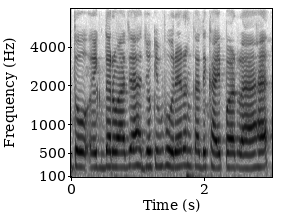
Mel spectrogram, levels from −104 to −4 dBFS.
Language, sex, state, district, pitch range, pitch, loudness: Hindi, female, Jharkhand, Garhwa, 255-270 Hz, 260 Hz, -13 LUFS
